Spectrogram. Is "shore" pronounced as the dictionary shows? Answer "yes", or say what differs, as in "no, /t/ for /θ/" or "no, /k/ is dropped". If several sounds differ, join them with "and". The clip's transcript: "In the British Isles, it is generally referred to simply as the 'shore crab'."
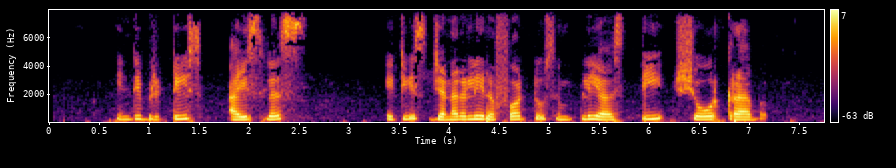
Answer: yes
